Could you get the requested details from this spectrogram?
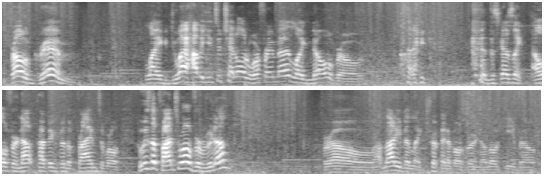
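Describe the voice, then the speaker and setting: The tone is animated, with very wide pitch swings and big swings in loudness at a fairly quick pace. Long, frequent pauses break up the speech, and background noise is noticeable. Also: man, fairly high pitch for a man. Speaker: gaming streamer. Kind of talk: live gameplay stream chat. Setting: live stream. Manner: casual, animated.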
